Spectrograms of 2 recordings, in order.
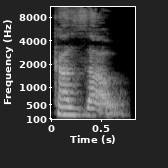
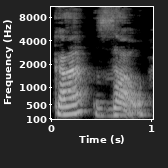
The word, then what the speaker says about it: casal: Casal. Casal. When the L is the last letter of the word, you do not roll your tongue. It sounds like a W in English. Casal. And I have a lesson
